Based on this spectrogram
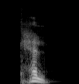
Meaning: black
- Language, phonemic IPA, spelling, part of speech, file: Moroccan Arabic, /kħal/, كحل, adjective, LL-Q56426 (ary)-كحل.wav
